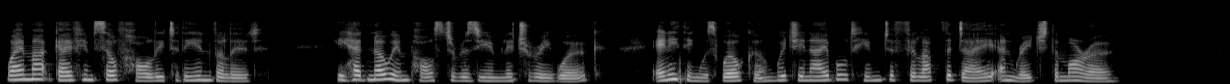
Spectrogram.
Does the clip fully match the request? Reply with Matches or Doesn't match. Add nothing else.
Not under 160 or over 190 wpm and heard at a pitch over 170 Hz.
Doesn't match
